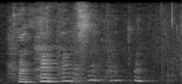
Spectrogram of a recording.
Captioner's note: laughs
